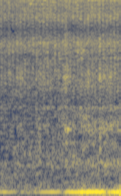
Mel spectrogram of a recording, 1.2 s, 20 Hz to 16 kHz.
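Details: 1963 Rover P4 110 2.6 saloon, manual with overdrive, just started after a hesitant first attempt: low, steady idle hum rises, dips briefly then recovers; slightly unsteady idle, cause unknown.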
